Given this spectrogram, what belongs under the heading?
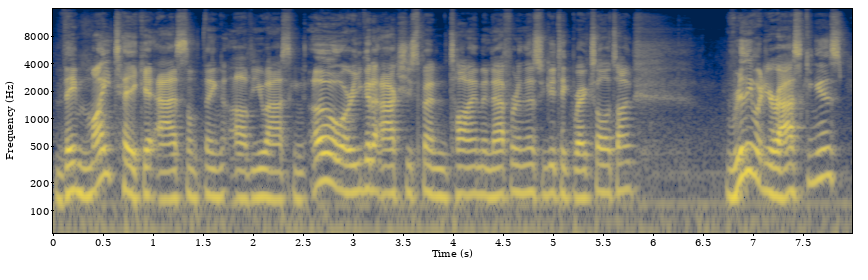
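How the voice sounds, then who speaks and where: A fairly high-pitched, fast-talking young man with a fairly bright tone hosts a live mixing stream. He's a mixing engineer chatting casually to his livestream, rambling along with lots of fillers and words said over and over.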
